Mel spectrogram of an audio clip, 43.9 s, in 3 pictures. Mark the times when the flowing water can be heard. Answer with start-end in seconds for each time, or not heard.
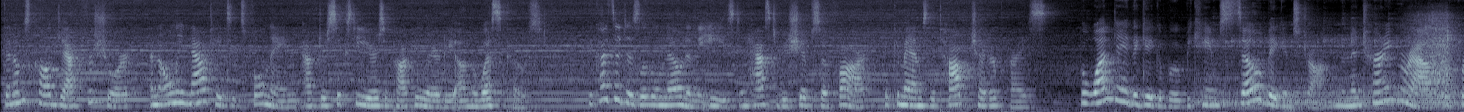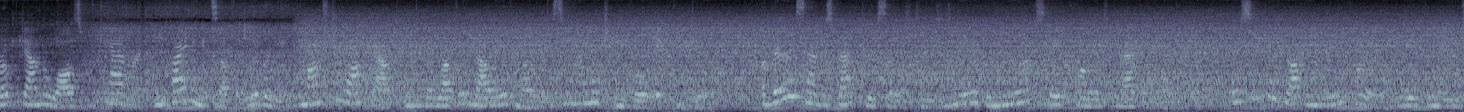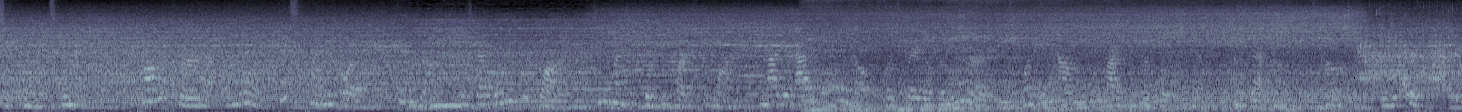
14.0-43.8.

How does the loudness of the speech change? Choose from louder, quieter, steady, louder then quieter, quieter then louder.
quieter.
